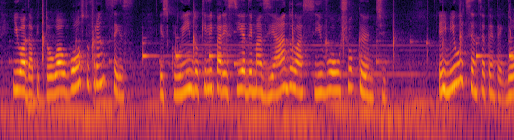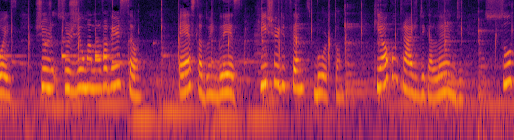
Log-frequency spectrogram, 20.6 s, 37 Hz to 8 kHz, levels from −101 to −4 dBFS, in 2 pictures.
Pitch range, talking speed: 220-295 Hz, 95 wpm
